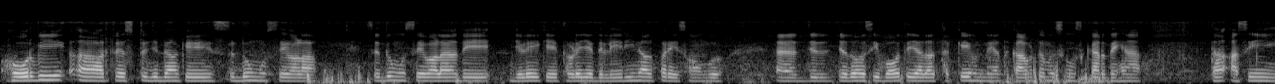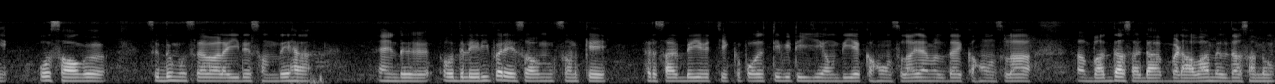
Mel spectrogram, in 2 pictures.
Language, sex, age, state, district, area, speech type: Punjabi, male, 18-30, Punjab, Bathinda, rural, spontaneous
